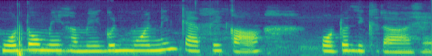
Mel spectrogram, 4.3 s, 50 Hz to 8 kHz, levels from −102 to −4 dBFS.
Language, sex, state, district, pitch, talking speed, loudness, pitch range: Hindi, male, Bihar, Katihar, 255 Hz, 155 wpm, -17 LUFS, 240-265 Hz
